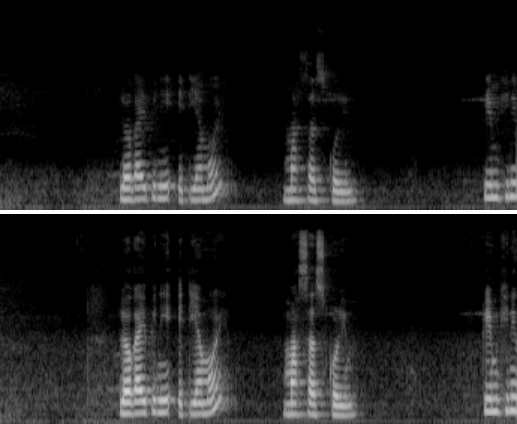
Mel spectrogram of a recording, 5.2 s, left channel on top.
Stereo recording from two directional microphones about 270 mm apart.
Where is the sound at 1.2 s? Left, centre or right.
Right.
